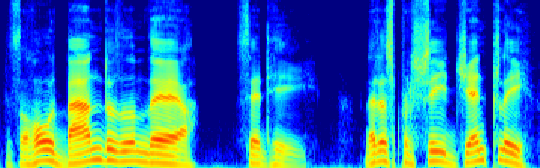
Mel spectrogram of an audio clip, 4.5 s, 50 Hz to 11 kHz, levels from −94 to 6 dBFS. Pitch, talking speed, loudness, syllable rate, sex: 120 Hz, 175 wpm, -19 LUFS, 5.0 syllables/s, male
